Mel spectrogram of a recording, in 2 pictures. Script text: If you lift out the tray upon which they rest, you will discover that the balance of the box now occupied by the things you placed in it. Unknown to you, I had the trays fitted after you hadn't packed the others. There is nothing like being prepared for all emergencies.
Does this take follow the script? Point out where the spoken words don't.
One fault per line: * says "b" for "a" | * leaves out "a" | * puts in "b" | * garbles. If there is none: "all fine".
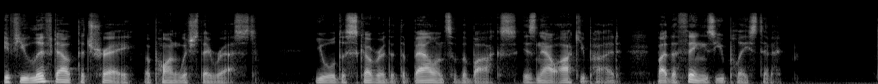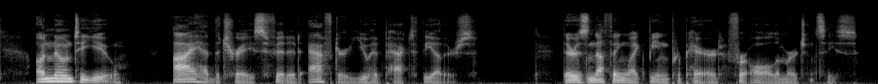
* puts in "is"
* says "had" for "hadn't"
